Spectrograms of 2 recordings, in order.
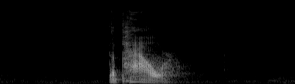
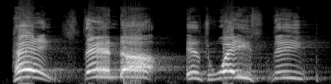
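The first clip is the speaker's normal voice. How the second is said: slow loud shout; 12 semitones higher, 10 dB louder, much slower than usual. Retold or imitated. Pastor in the river yelling to panicking ladies, slow loud shout. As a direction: call out slowly, high and loud.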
